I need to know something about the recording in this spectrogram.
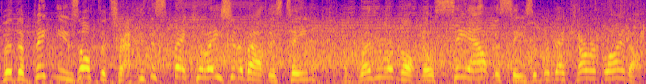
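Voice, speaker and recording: A male motor racing commentator in a video game, pitched high and projecting with polished broadcast delivery. A loud crowd roars behind him. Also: lively intonation, a little fast, very noisy. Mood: upbeat. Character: excited male Formula 1 television commentator. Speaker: race commentator. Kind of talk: sports commentary.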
